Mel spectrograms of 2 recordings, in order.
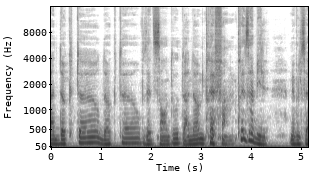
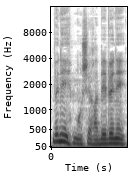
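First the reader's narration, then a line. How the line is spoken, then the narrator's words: Exasperated exclamation. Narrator (French): s'écria le chanoine, pâle et exaspéré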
